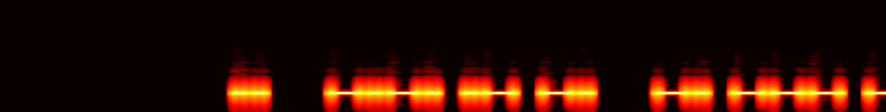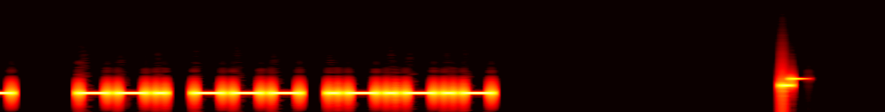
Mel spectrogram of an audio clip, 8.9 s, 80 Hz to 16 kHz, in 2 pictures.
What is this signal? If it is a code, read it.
Morse code, heard as a keyed tone, about 25 wpm, 700 Hz. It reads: I CAN NOT GO.
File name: practice / 25wpm / Sentences with 2-Word Phrases - 25wpm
